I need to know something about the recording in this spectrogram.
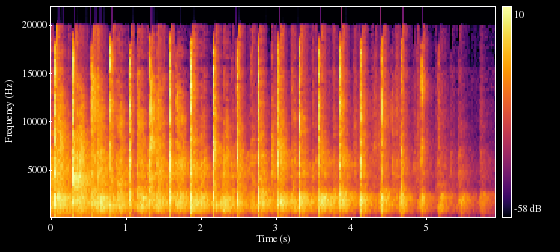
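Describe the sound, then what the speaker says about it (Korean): A church congregation claps in unison to glorify God, a rhythmic series of sharp, evenly spaced claps about three per second that gradually fades in loudness. "박수로 하나님께 영광 돌리겠습니다."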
